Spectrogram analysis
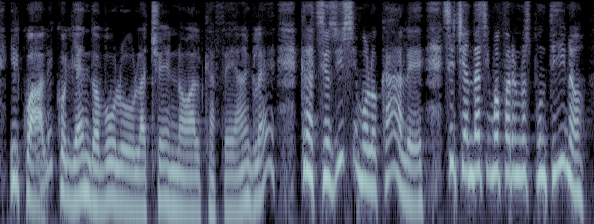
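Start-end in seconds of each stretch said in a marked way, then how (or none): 3.7-7.3 high, louder, eager suggestion; Hussonnet's voice. Acted. Hussonnet proposes a snack at the Café Anglais, eager and high. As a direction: jump in cheerfully with the idea. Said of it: "sopraggiunto Hussonnet".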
